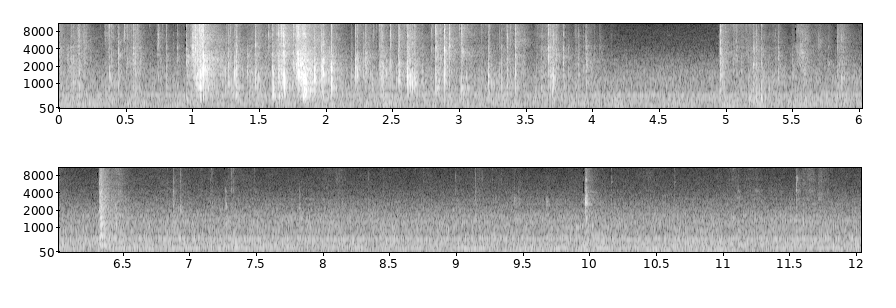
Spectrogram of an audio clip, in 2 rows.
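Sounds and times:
foil wrapper crinkling and tearing: 0:00.0 - 0:04.2, 0:05.0 - 0:06.0.

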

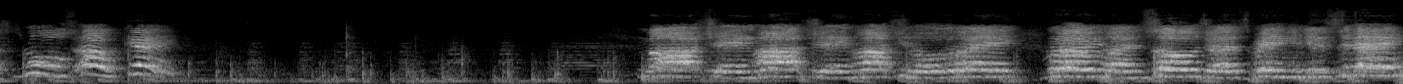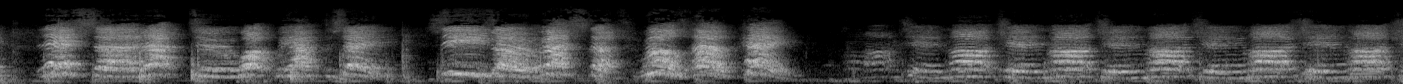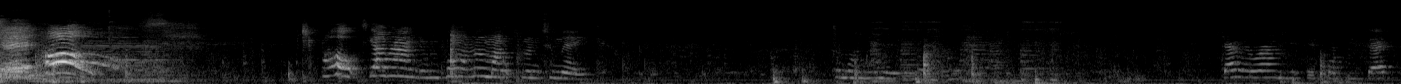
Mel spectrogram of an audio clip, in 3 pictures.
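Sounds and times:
children singing together: 0:00.0 - 0:01.8, 0:06.4 - 0:29.6.

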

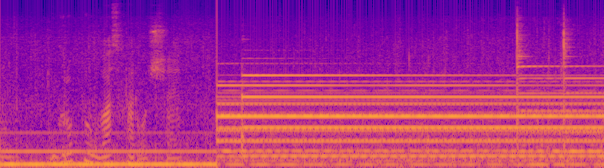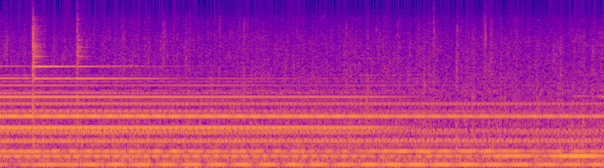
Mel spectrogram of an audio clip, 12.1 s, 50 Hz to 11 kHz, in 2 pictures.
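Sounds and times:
low pulsing hum: 0:00.0 - 0:12.0
singing bowls ringing: 0:02.2 - 0:12.0
light strikes on singing bowl: 0:05.1 - 0:12.0.

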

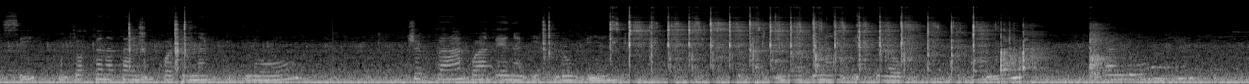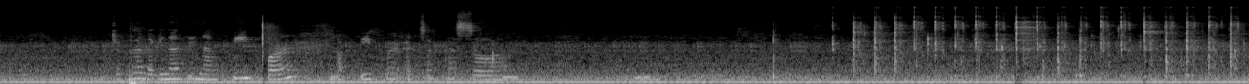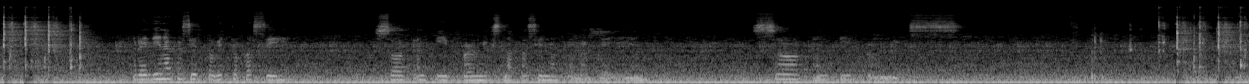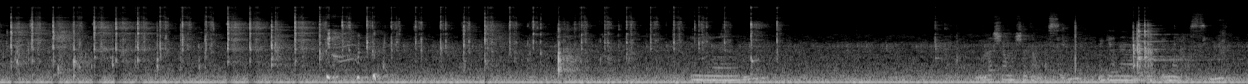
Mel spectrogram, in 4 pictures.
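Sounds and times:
steady low hum: 0:00.0 - 0:49.9
fork beating egg in plastic bowl: 0:06.0 - 0:10.0, 0:20.8 - 0:25.9, 0:36.5 - 0:45.4.

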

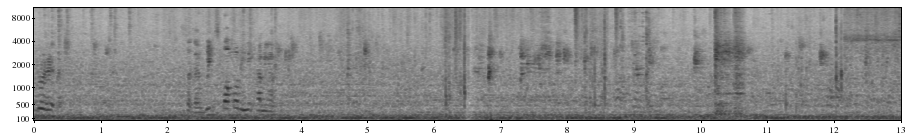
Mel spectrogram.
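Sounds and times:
background chatter: 0:01.6 - 0:13.0
utensils clinking: 0:04.7 - 0:13.0.

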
